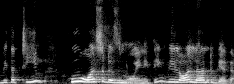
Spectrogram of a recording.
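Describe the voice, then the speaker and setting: The voice belongs to a woman. Her tone is dark and mellow. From Sri Lanka. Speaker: business executive; guest. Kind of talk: guest talk to MBA class. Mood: reflective, candid.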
